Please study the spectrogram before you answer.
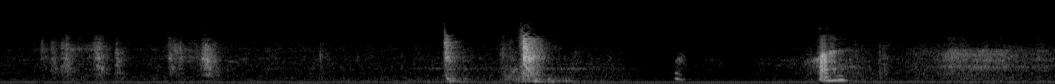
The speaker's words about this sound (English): I'm going now. Start to count when the door closes.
